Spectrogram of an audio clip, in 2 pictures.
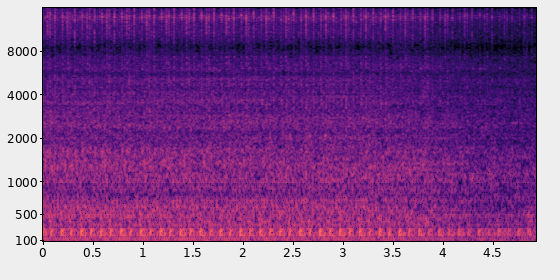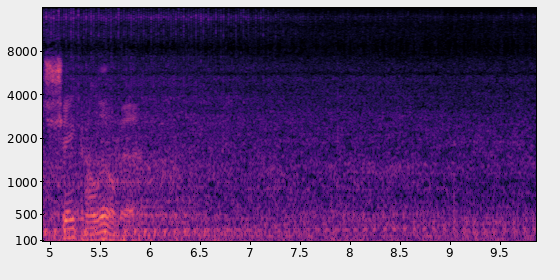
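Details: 2011 Lincoln Navigator V8 with an aftermarket calibration and about 600 rpm commanded, which shudders at stops and idles high. Warm idle with a slightly lumpy, uneven beat; a bank 2 misfire is upsetting the idle.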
